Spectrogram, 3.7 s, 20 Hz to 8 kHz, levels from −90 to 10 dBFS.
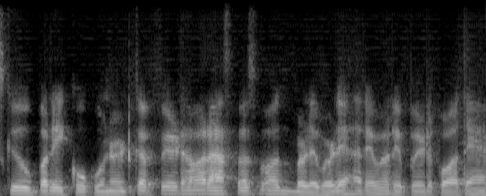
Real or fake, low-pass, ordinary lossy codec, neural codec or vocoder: fake; none; none; codec, 16 kHz, about 1 kbps, DyCAST, with the encoder's durations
